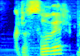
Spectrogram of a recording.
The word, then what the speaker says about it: crossover: Lo que pasa es que hoy día vamos a hacer una suerte de crossover.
